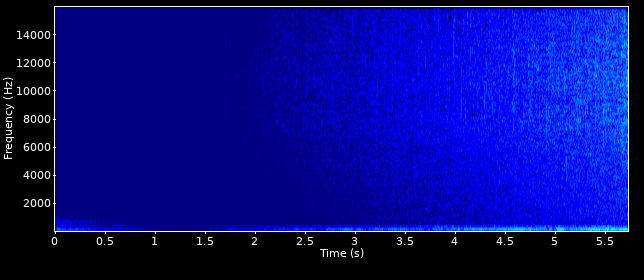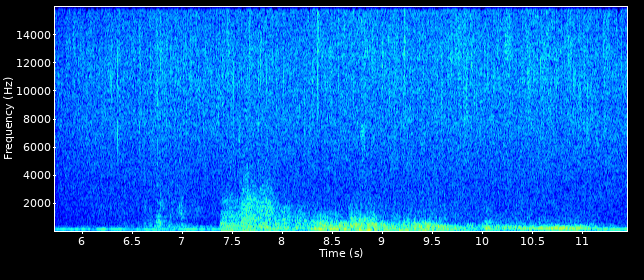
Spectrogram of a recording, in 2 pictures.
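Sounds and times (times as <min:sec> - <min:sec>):
heavy rain: 0:03.9 - 0:11.4.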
